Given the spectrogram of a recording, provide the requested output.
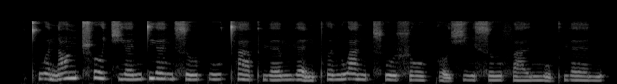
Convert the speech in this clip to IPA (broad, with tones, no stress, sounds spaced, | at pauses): t̪ʰ w ə̰˨˩ n ɑ˦ ŋ ʈ͡ʂʰ ɤ˥˨ t͡ɕ j ɛ˨˦ n t̪ j ɛ˥˨ n s ɹ̩˨˦ p u˨˦ t̪ʰ ä˥˨ pʰ ɥ ɛ˨˦ m ɥ ɛ̰˨˩ n pʰ ə˨˦ n w a˥˨ n t͡sʰ u˥˨ ʂ o˥˨ ʊ̯ k ɤ̰˨˩ ɕ i˥˨ s ɹ̩˨˦ f a˨˦ ɪ̯ m ṵ˨˩ pʰ ɥ ɛ˥˨ n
